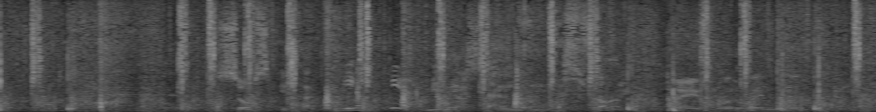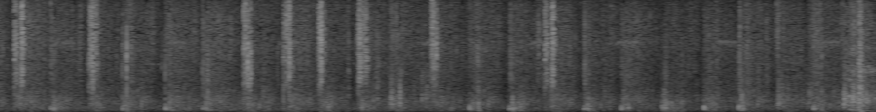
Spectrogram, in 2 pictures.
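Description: Quick footsteps run over stone and dirt.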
